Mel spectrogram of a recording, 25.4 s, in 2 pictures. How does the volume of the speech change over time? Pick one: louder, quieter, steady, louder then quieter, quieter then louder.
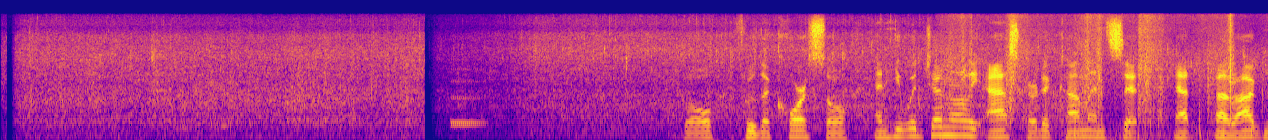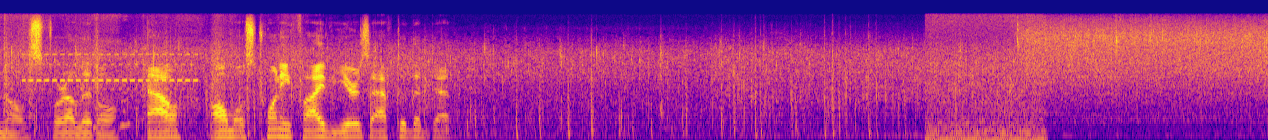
steady.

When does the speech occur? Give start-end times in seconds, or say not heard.
6.8-17.2.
